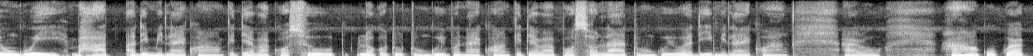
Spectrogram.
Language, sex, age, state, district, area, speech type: Assamese, female, 45-60, Assam, Dibrugarh, rural, spontaneous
